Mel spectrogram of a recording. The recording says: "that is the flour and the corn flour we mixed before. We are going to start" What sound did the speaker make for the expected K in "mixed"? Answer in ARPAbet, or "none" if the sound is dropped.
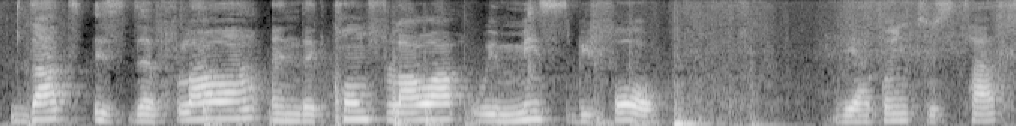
none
